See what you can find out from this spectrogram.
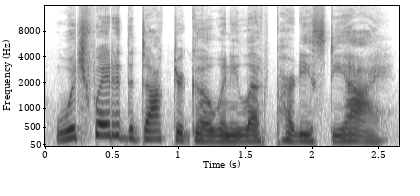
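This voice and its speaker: A woman's voice: low-pitched, animated, fairly quick. An actress playing a shrewd, confident female mercenary tracker in a video game, with a cool, assured manner. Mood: confident, focused. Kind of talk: scripted video game voice acting. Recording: music behind the voice. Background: music.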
